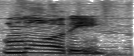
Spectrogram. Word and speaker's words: Maudie: Modi, se escribe Maudie.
